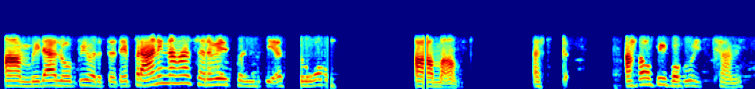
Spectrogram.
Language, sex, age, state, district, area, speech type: Sanskrit, female, 18-30, Karnataka, Tumkur, urban, conversation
